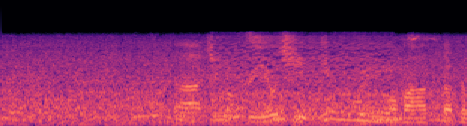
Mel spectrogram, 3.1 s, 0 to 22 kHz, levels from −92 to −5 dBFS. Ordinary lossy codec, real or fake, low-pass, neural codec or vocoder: Opus, 16 kbps; real; 7.2 kHz; none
